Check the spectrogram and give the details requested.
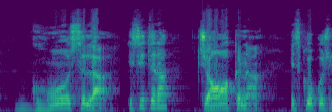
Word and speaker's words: घोंसला: एक शब्द है घोंसला, नेस्ट, घोंसला को कई बार घोंसला कह दिया जाता है जो कि ठीक नहीं है, सही उच्चारण है घोंसला।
